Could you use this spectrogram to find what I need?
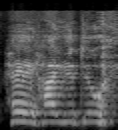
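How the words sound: It is said in a pushy, forceful way.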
